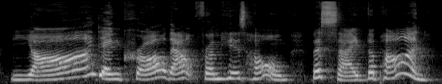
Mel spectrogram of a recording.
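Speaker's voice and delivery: ordinary delivery, nothing marked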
